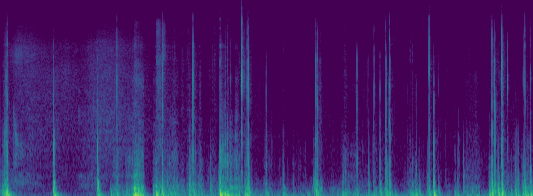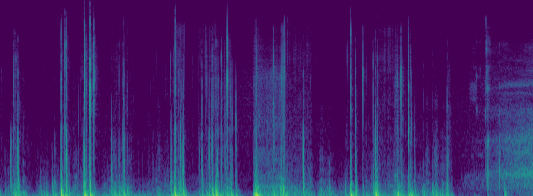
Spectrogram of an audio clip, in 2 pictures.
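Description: Clear plastic cellophane crinkled and squeezed right at the microphone: rapid, irregular sharp crackles, many with deep thuds from handling against the mic. The crinkling stops about a second before the end.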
